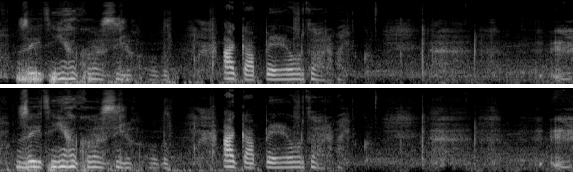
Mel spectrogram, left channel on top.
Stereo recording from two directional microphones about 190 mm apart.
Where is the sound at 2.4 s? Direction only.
10° right (ahead or behind).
